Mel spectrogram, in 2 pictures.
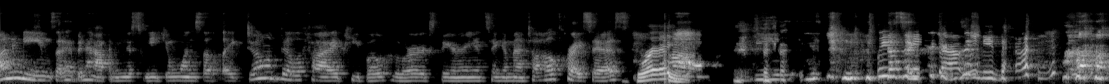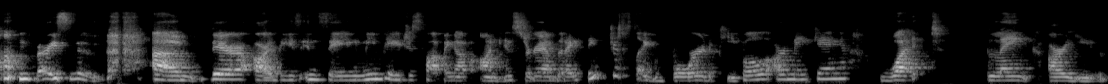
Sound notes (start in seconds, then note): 7.3 chuckles; 10.0 laughs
